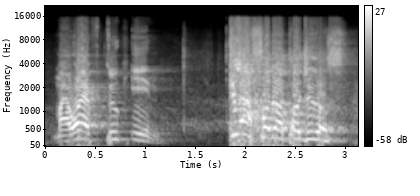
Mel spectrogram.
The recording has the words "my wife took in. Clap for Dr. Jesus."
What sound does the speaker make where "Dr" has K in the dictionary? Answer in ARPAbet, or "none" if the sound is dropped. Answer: none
